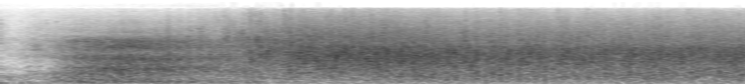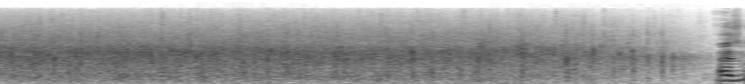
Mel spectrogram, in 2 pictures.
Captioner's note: laughter and applause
